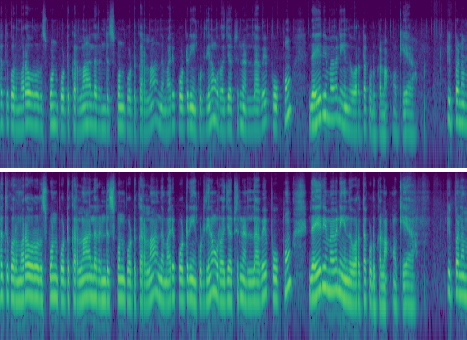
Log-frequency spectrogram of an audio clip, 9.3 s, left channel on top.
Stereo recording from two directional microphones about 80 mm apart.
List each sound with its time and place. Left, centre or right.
0.0 s speech: right
9.0 s speech: centre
